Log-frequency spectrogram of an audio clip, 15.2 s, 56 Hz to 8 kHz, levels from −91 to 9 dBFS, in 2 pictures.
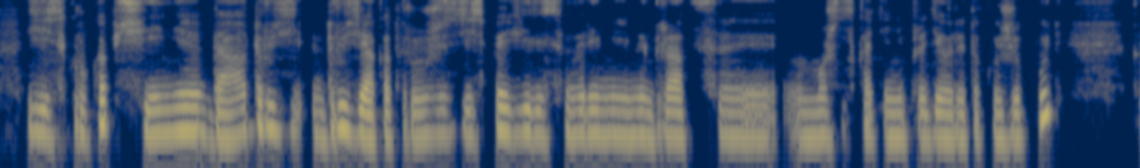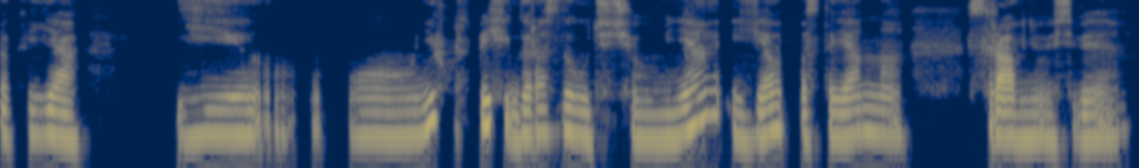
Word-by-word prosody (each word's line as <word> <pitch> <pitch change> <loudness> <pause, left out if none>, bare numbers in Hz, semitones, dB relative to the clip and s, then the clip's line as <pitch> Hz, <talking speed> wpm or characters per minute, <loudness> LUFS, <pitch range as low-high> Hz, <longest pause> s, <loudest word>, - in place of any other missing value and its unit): есть 155 -3 0
круг 160 -2 -2
общения, 170 -3 +5
да, 145 0 +1
друз 180 -2 +1
друзья, 155 -1 +4
которые 140 +1 -2
уже 150 +1 -3
здесь 150 -2 0
появились 160 -4 +1
во 160 - -2
время 150 0 0
иммиграции, 145 - -1
можно 140 0 -3
сказать, 140 - -5
они 140 0 -1
проделали 140 -1 -1
такой 140 +1 -6
же 140 +1 -2
путь, 255 - +2 0.4
как 155 -4 -4
и 155 - -4
я, 150 -3 +2 0.6
и 155 +3 -1
у 160 -1 -8 0.4
у 145 -1 -3
них 215 +10 +1
успехи 205 +1 +2
гораздо 160 +3 +1
лучше, 145 -3 -1
чем 140 - -1
у 135 0 -3
меня. 175 - +2
И 155 - -4
я 150 +6 +1
постоянно 150 +3 -1 0.4
сравниваю 140 -2 +3
себя 135 +2 -2
150 Hz, 150 wpm, -29 LUFS, 140-160 Hz, 0.6 s, общения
